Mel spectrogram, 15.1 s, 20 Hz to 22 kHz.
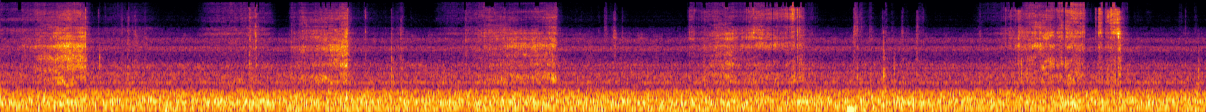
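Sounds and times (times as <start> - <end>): steady low hum: 0.0 - 15.0
knife blade scraping on stone: 0.2 - 1.2, 2.8 - 4.5, 5.8 - 7.0, 8.6 - 10.1, 12.6 - 14.1.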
